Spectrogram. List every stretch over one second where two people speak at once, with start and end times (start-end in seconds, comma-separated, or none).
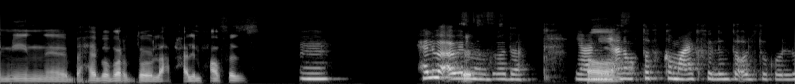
none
